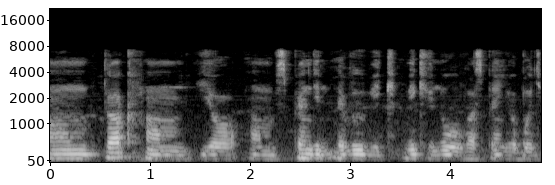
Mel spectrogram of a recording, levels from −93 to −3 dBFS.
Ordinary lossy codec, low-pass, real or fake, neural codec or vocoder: none; 7.2 kHz; real; none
